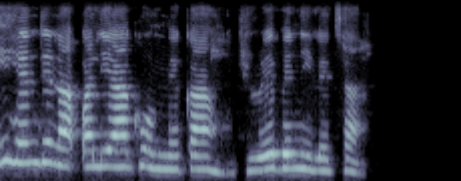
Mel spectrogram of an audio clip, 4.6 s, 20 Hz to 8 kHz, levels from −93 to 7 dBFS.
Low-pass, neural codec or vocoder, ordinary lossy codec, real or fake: 7.2 kHz; none; Opus, 24 kbps; real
